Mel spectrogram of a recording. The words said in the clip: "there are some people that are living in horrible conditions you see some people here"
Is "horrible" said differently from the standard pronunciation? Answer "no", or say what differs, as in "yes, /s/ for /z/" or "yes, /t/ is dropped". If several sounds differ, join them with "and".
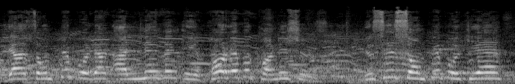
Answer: no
